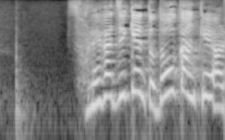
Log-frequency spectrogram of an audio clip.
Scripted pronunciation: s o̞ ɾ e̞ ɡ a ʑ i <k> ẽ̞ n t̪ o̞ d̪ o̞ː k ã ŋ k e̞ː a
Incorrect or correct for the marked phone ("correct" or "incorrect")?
correct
